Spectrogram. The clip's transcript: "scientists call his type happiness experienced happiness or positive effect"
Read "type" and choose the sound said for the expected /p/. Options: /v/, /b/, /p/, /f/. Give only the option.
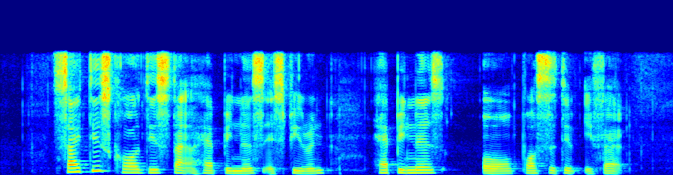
/f/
